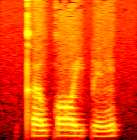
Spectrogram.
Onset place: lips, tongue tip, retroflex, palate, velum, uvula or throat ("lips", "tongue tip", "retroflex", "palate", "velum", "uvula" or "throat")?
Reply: velum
